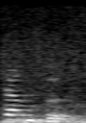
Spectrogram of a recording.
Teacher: We borrow the camp and say campu. And it's spelled in Romanization N here, but the pronunciation is M with campu. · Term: M sound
